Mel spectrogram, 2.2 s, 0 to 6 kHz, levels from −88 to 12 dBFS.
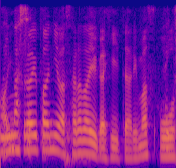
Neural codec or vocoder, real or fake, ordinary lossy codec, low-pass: none; real; none; 5.4 kHz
